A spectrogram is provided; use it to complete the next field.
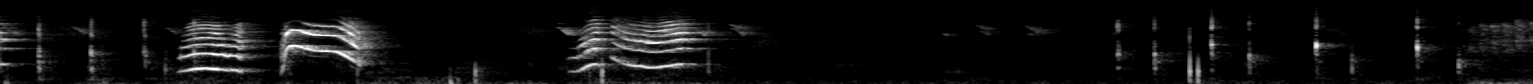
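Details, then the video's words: Talking Indian ringneck parakeet, speaking Hindi words like "mummy" and "mitthu"; two loud wavering voice-like phrases near the start, then quieter clicks, soft chirps and short sharp notes. "Bolne wala tota - mummy mummy bolta tota - talking parrot - mitthu mitthu"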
